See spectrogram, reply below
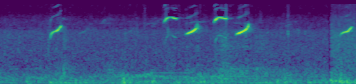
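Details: Singing through strong wind, a cinereous tit gives scattered high, thin whistles, then a rapid series of paired notes, a sharp high tone followed by a lower slurred one, over windy background.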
